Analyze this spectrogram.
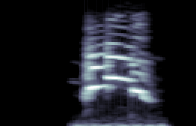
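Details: A Herring Gull on Appledore Island, Isles of Shoals, gives a single harsh, nasal alarm note that rises and then falls, its high-threat version.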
